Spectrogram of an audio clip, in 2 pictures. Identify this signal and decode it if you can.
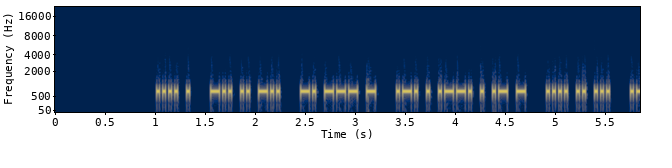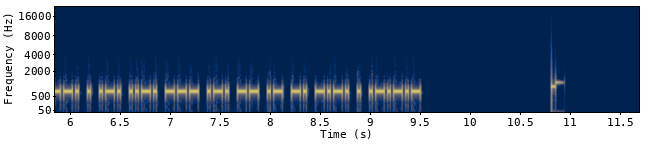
Morse code, heard as a keyed tone, about 40 wpm, 700 Hz. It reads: HE DID NOT REPEAT HIS PERFORMANCE.
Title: Sentences from Top 1600 Words 40wpm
